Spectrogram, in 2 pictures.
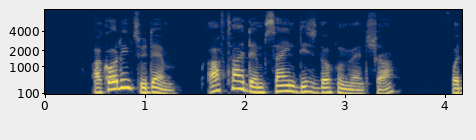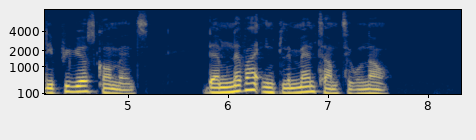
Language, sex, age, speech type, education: Nigerian Pidgin, male, 15-29, spontaneous, tertiary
